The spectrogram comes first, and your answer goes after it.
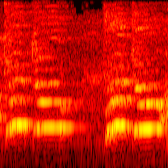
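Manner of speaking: high playful toot toot; tractor toot. Pretend. Tractor sound for kids.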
